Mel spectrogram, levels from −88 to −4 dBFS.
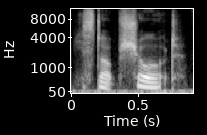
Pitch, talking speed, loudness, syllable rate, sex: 175 Hz, 195 wpm, -15 LUFS, 5.3 syllables/s, female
